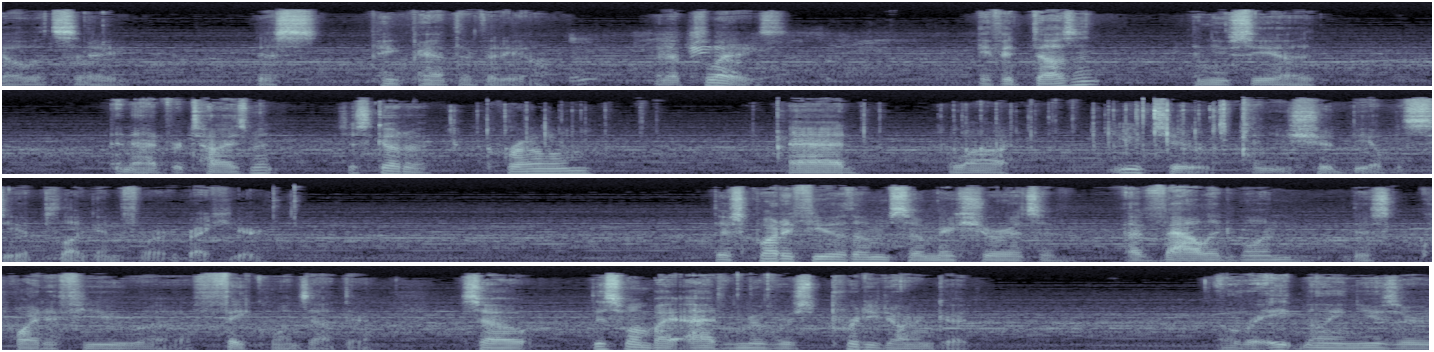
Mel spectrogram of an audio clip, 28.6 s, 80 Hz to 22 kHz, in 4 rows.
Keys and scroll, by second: 9.6-14.0 typing.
